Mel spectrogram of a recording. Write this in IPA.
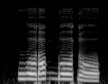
w o˧ ɾ ɔ˦ ɡ͡b oː˧ ɗ o˨

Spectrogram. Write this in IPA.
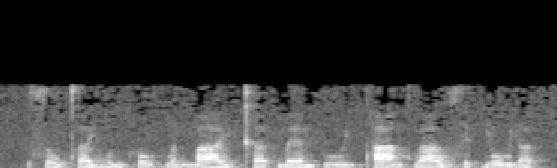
s o˨ w t̪ʰ ɐ˨˧ j w ʊ˨˧ ŋ h o˧ w kʷ ɐ˨˧ n m aː˧ j kʰ ɐ˨˥ k̚ m ɛː˨˩ m p uː˧ j t̪ʰ aː˥ n kʷʰ aː˨˥ w s ɪ˨˥ k̚ j o˥ w j ɐ˨˥ k̚

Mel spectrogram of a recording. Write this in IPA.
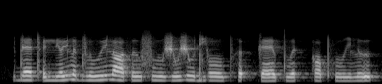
d ɛː tʼ ɛ mʲ ɒ y̯ l ə d l uː y̯ l ɒː θ ɯː sʷ ɯː u̯ ʒ u ʒ u d j oː u̯ pʰ ə ʔ kː ɛː tʷ ɛ kː ɔ pʰ uː i̯ l ɯ

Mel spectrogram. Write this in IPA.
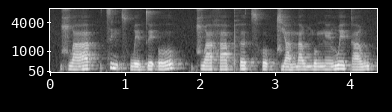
ɕ w a˨˦ | t͡s i˥˧ ŋ t͡sʰ w e˨˩ t̪ e˨ ʔ o˨˦ | t͡ɕ w a˧ h a˧ pʰ ə˧ t͡sʰ o˨ p̚ t͡ɕ j a˨˩ n̪ a˧ w m o˧ ŋ ẽ˧ l w e˥˧ ɡ a˨˦ w

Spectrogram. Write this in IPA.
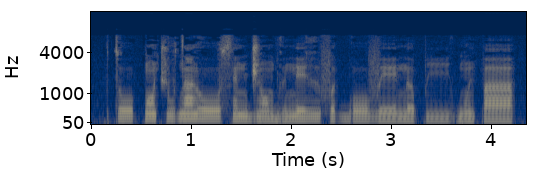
t oː˧ k͡p ɔ̃˦ t͡ʃ u˨˦ d ã˦ ɣ oː˧ s ɛ̃˧ n d͡ʒ ɔ̃˧ b ɨ˨ n e˦ ɣ ɨ˦ f ə˦ ɡ͡b oː˧ v eː˨ n ə˧ p iː˨ ɡʷ ĩ˧ p aː˦

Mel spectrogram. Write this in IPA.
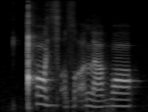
ǃʰ ɒ˥˧ zʲ ḛ˧˩ zˤ æ̰˩˧ l a˩˧ v ɒ˧

